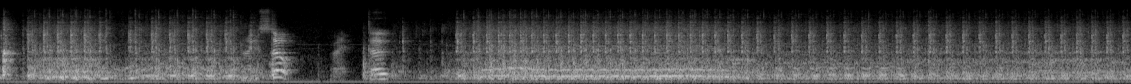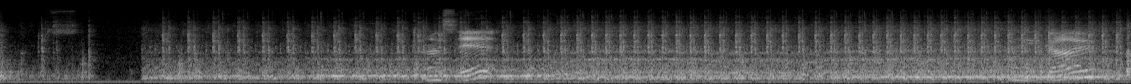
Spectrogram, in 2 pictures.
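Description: Janome electric sewing machine stitching fabric at a fast, steady rate. It pauses briefly twice, about three seconds in and again about halfway through.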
